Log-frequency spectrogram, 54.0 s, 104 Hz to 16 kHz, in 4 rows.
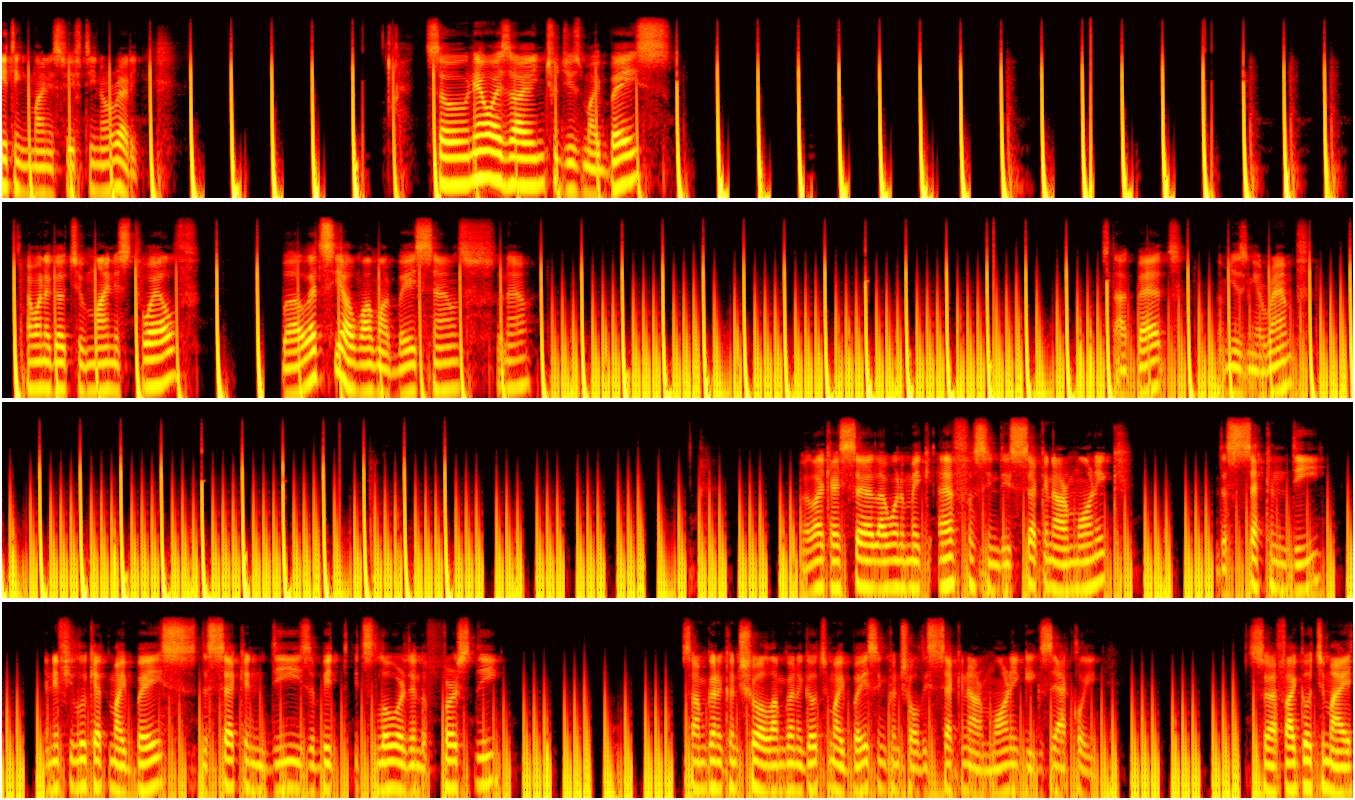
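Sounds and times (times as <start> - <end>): synthesized kick drum thumps: 0.0 - 54.0.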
